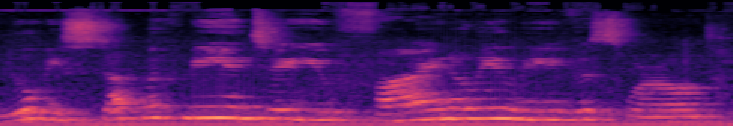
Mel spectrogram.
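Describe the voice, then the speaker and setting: A taunting female voice of dark thoughts, played by a woman on stage, sneering and mocking in a high register. It was recorded from far off in an echoey theatre. A faint hum lies underneath. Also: expressive, normal speed. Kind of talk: stage play acting.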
